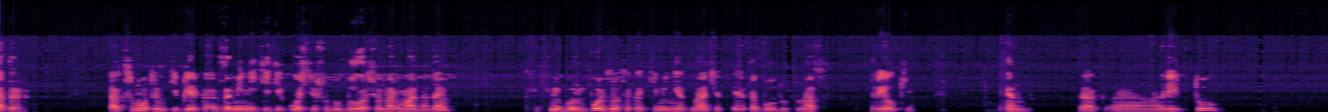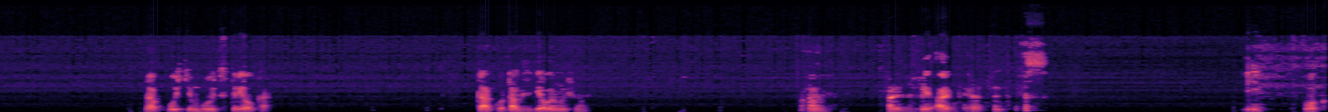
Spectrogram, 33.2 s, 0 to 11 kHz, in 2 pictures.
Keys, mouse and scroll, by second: 1.6 middle click, 2.8 middle drag, 3.6-3.9 shift+middle drag, 6.2 click, 7.6 shift+click, 9.7 middle click, 14.6 click, 15.9-18.6 drag, 21.4-22.1 middle drag, 24.9 click, 25.3-25.7 middle drag, 28.7 alt+r, 29.2 alt+s, 32.1 i.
